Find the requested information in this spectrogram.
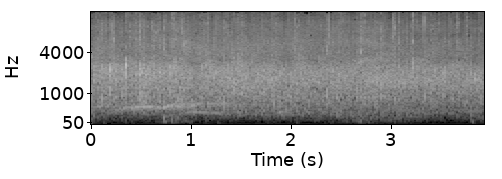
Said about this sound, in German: Und stellvertretend euch für allen anderen Hauskreisleitern, die wirklich ständig einen richtig guten Job machen. So, genau, gerne da auch nochmal klatschen.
